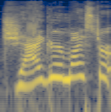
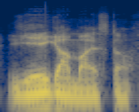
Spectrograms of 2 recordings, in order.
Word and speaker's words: Jägermeister: Is it Jägermeister or Jaeger? Yeah, if you want to call or spell it in German, Yeah. you call it Jägermeister.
